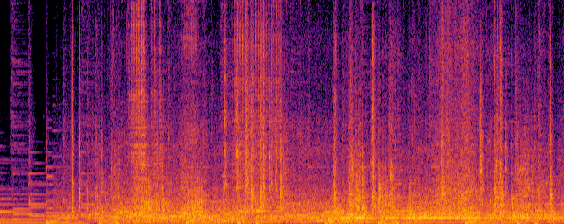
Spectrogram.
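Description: Background music fading out, giving way to the working sounds of a small fishing boat underway: a steady wash of engine and water noise with frequent knocks and clatter of gear on deck.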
